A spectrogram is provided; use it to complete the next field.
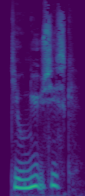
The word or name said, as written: dionysisk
